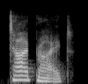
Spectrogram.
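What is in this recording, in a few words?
"typewrite", Indian English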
